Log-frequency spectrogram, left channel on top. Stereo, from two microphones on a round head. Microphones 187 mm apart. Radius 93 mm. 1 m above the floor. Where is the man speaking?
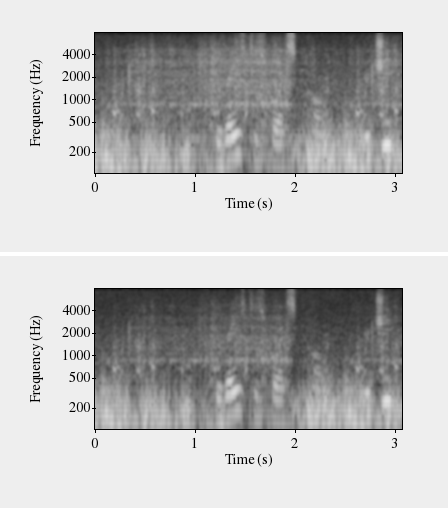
30° left (ahead or behind).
